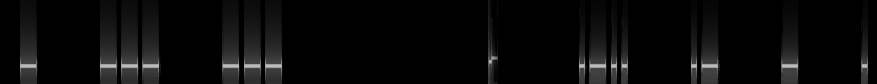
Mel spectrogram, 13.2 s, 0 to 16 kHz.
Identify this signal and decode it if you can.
Morse code, heard as a keyed tone, about 15 wpm, spaced as for 7 wpm, 700 Hz. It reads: TOO LATE
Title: 4x Character Spacing - Top 300 Words - 15wpm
